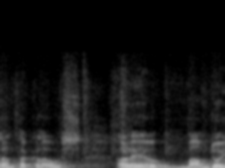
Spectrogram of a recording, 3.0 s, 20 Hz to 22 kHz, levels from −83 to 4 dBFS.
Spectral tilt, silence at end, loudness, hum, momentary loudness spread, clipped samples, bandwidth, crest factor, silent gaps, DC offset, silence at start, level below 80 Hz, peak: -7.5 dB/octave; 0 s; -25 LUFS; none; 15 LU; under 0.1%; 13.5 kHz; 14 dB; none; under 0.1%; 0 s; -60 dBFS; -10 dBFS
